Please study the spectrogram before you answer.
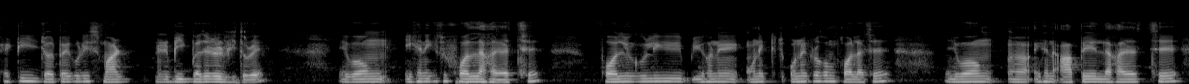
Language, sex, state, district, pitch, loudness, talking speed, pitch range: Bengali, male, West Bengal, Jalpaiguri, 125 Hz, -28 LUFS, 130 wpm, 120-135 Hz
